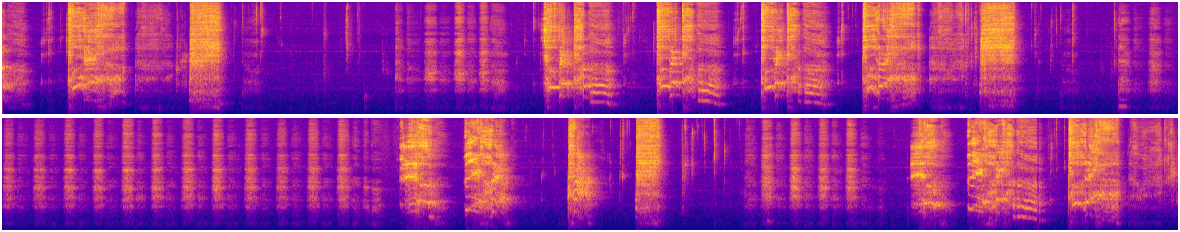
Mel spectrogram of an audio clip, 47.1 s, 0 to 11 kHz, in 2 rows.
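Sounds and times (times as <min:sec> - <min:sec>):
person coughing hard: 0:01.3 - 0:02.5, 0:10.8 - 0:12.4, 0:13.1 - 0:14.5, 0:15.2 - 0:16.6, 0:17.2 - 0:18.4, 0:31.5 - 0:33.9, 0:34.8 - 0:35.5, 0:41.7 - 0:46.0.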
